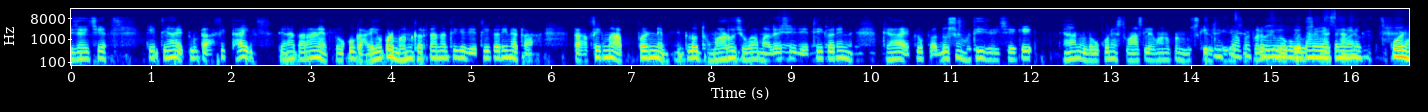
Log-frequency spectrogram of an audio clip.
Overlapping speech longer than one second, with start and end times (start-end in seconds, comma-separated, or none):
14.1-16.1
